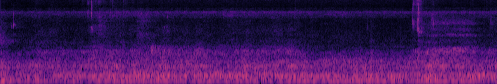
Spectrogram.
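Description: Water is poured gradually into a pot of phaliyan gosht, a bean and meat curry, making a soft, continuous splashing and trickling under a low steady background hum, with a couple of faint clinks.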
